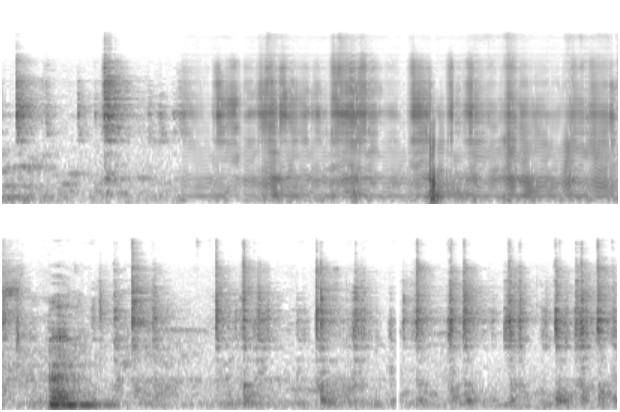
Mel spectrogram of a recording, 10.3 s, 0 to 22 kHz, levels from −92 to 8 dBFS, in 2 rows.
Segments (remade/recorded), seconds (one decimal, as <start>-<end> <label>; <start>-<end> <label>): 0.0-1.5 recorded; 1.5-5.1 remade; 5.1-10.3 recorded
